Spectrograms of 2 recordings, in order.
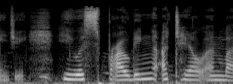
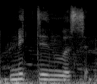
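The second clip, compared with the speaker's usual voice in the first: plain reading voice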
